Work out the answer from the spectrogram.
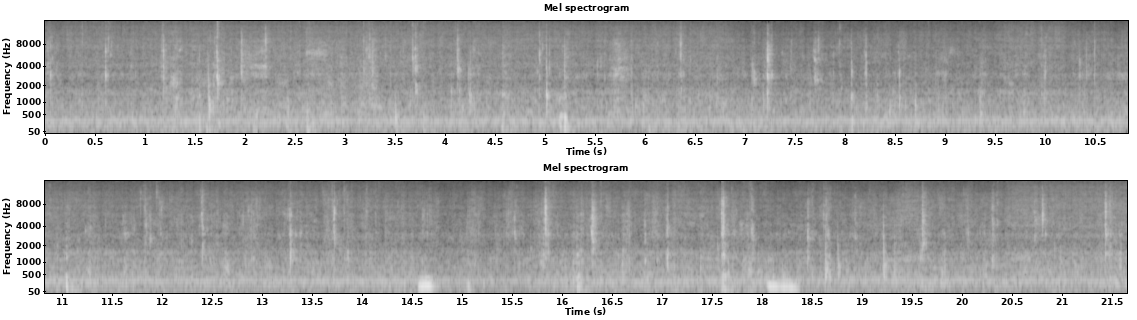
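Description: Close-up eating sounds: chewing and smacking of mouths with many small sharp clicks as two people eat rice, fish and vegetables by hand. A steady hum runs underneath, and there is a brief voiced murmur twice in the second half.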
